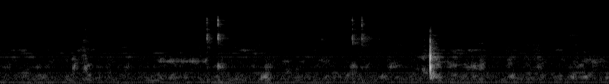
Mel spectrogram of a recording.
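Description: A few sharp computer mouse clicks, about a second and a half apart, the loudest a little after four seconds in.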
